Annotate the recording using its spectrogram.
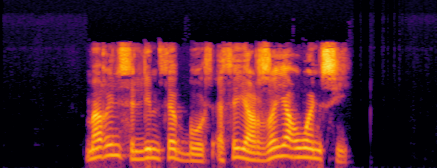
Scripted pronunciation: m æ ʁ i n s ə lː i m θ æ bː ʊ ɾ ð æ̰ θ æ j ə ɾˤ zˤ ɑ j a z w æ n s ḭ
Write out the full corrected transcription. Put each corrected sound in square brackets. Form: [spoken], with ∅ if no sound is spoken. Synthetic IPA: m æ ʁ i n s ə lː i m θ æ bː ʊ ɾ [θ] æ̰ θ æ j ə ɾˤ zˤ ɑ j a [ʁ] w æ n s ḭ

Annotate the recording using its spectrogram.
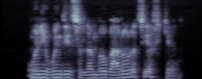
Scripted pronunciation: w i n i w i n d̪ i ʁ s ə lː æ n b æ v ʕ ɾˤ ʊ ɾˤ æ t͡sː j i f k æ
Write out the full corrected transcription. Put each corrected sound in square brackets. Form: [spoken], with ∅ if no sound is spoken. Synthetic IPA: w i n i w i n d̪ i [ð] s ə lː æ [m] b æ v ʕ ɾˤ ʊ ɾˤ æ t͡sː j [æ] f k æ

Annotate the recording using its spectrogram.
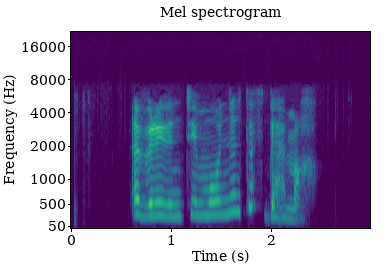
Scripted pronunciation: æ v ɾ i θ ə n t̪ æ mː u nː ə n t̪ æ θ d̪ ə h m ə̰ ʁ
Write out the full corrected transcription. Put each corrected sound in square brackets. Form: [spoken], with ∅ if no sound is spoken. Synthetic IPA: æ v ɾ i [ð] ə n t̪ [i] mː u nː ə n t̪ æ θ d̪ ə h m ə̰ ʁ

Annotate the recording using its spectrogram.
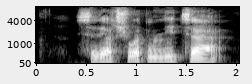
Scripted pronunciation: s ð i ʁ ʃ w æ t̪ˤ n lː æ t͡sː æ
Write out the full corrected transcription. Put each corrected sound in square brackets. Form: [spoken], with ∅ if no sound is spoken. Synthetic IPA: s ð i ʁ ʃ w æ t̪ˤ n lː [i] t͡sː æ

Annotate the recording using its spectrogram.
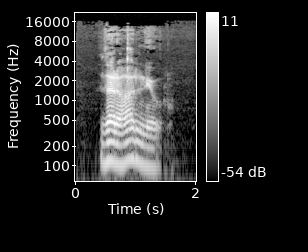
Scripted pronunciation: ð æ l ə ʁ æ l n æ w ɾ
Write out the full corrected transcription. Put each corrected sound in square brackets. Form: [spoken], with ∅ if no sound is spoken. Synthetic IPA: ð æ [ɾ] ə ʁ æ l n [i] w ɾ

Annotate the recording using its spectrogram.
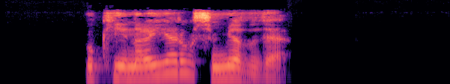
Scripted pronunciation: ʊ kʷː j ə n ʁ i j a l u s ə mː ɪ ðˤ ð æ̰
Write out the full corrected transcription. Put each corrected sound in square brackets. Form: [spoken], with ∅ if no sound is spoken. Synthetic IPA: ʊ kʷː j ə n ʁ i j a [ɾ] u s ə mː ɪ ðˤ ð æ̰

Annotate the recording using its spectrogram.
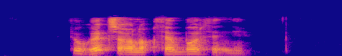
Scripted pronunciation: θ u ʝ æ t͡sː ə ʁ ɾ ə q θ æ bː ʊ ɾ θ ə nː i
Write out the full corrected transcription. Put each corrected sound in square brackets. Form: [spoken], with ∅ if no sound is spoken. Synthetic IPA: θ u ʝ æ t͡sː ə ʁ [l] ə q θ æ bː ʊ ɾ θ ə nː i

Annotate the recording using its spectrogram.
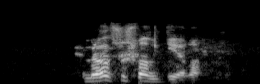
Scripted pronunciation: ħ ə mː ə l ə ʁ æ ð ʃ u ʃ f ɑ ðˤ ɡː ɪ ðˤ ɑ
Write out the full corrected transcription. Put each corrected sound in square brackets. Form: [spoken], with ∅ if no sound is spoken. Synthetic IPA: ħ ə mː ə l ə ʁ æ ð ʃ u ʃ f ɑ ðˤ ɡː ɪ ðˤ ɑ

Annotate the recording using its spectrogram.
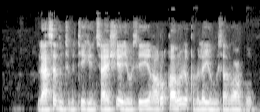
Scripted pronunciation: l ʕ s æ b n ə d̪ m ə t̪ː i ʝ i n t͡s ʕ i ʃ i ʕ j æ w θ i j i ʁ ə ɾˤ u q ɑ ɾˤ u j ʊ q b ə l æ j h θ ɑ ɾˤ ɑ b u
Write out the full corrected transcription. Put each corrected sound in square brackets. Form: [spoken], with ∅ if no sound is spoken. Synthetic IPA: l ʕ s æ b n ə [t̪] m ə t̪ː i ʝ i n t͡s ʕ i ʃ i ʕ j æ w θ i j i ʁ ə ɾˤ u q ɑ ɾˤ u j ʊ q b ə l æ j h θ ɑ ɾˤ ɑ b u

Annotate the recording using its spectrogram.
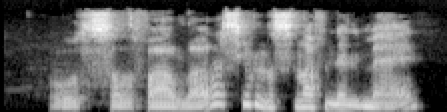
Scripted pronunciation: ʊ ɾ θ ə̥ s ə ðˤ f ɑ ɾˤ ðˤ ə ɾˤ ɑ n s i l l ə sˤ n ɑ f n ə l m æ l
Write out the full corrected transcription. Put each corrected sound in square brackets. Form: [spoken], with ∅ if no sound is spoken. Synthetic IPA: ʊ ɾ θ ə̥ s ə ðˤ f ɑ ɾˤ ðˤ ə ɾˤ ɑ [∅] s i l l ə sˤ n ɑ f n ə l m æ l

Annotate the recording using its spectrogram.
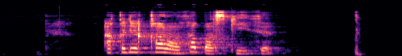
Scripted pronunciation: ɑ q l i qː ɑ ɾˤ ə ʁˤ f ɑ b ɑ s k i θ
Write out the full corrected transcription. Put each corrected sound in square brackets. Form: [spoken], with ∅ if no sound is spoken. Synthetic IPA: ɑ q l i qː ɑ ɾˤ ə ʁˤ [θ] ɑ b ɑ s k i θ

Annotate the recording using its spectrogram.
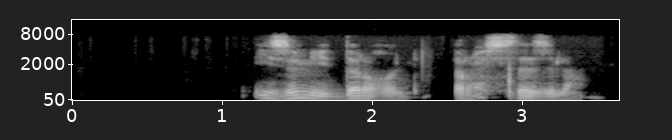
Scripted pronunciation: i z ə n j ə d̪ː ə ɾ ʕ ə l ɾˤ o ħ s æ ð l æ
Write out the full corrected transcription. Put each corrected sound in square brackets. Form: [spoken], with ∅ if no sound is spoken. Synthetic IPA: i z ə [m] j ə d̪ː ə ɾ [ʁ] ə l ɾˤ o ħ s æ [z] l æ

